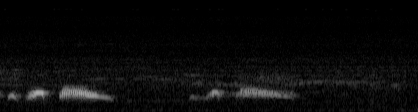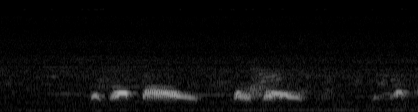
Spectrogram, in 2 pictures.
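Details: Spotted dove calling to stir other birds, heard at a distance over a low hum: groups of two short coos followed by a longer falling coo, repeated in spaced phrases.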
